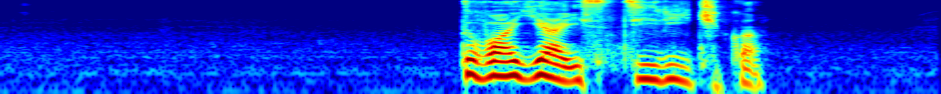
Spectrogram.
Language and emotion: Russian, angry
